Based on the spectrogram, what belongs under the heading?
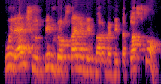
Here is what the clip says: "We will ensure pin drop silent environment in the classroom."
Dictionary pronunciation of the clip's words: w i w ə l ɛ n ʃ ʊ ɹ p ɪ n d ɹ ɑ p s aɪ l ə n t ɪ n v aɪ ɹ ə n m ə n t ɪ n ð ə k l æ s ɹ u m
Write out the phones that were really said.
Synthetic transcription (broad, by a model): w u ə l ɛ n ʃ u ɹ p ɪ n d ɹ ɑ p s aɪ l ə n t ɪ n v aɪ ɹ ə n m ə n t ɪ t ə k l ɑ s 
